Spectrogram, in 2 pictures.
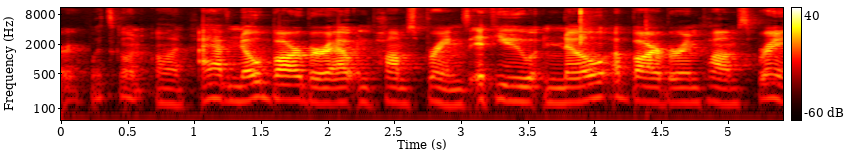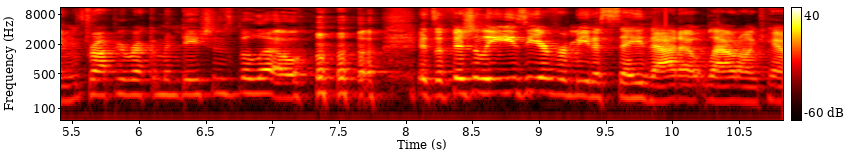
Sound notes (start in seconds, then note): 7.2 giggles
